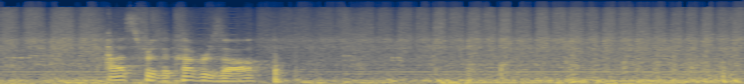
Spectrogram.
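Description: Graffiti marker paint is buffed off a surface with a buffing material, steady close rubbing strokes that run under a man's brief speech and continue on their own.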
